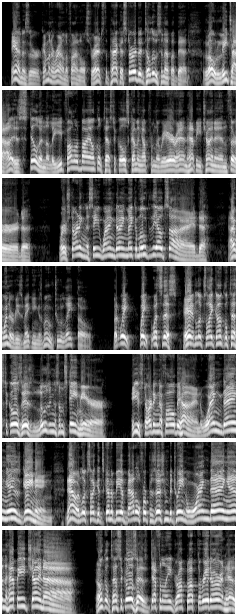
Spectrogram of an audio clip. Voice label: Horse Race and Jockey Interview, Comical Horse Race Finish + Spanish Jockey Interview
